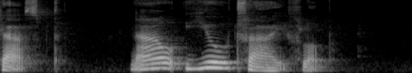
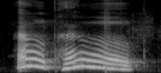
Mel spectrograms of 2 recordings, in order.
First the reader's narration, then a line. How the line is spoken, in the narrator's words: yelled Flop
